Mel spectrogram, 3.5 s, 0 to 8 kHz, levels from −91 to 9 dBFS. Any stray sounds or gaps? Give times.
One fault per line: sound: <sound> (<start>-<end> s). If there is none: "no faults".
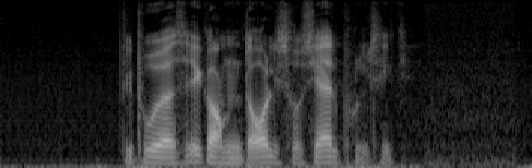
no faults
